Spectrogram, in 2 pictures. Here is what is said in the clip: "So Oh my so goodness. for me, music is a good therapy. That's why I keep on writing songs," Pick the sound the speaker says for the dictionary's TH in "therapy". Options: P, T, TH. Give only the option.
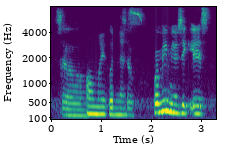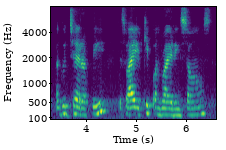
T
